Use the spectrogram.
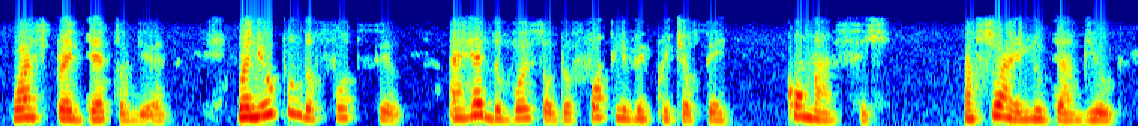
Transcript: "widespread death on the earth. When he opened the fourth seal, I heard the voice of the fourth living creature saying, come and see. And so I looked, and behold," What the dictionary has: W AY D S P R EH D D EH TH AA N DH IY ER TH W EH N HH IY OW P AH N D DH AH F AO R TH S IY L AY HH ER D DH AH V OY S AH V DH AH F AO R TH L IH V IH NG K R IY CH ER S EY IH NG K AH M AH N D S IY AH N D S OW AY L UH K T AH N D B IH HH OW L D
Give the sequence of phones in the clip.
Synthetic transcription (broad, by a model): W AY S P R EH D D EH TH AA N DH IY ER TH W EH N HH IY OW P AH N D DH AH F AO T S IY L AY HH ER D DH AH V OY S AH V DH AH F AO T L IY V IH NG K R IY CH ER S EY IH NG K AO M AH N S IY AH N S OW AY L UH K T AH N B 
